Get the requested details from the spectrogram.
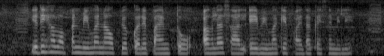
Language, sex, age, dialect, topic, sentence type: Bhojpuri, female, 18-24, Southern / Standard, banking, question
